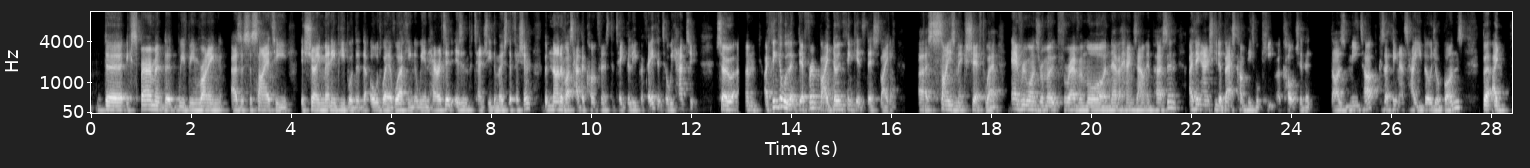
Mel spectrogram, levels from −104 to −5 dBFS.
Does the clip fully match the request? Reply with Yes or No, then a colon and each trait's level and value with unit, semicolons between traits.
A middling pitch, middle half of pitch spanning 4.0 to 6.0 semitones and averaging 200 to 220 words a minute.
No: low, 125 Hz; average, 4.3 semitones; fast, 205 wpm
